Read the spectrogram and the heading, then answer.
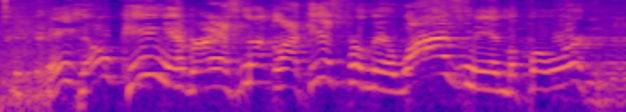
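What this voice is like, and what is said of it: Put-on southern accent. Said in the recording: “that southern accent”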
